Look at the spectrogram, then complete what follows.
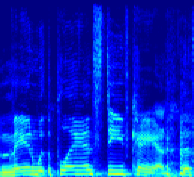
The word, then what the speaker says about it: Kahn: summer is the man with the plan, Steve Kahn. That's how you pronounce that, right? That is. Or Kahn some days too.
